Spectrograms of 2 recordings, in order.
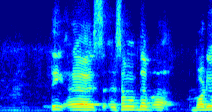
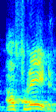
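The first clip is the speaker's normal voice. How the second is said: "Afraid" with a tiny अ and a strong Fred; stress on second syllable; 5 dB louder than usual. Shown as a demonstration. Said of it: "emphasizing more on the afraid". ("Afraid" में Fred पर ज़ोर)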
